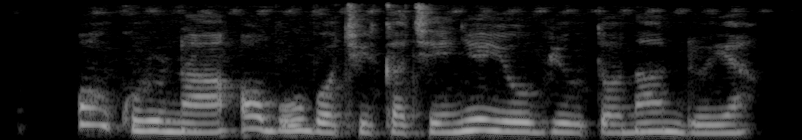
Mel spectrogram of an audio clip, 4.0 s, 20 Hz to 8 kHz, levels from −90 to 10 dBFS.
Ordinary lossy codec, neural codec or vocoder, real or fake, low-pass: none; none; real; 7.2 kHz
